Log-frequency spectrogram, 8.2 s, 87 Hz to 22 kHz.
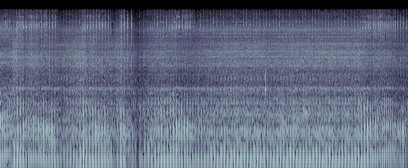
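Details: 1998 Aprilia Leonardo 125 scooter, left outside for a long time, carburetor just cleaned: stumbles and surges unevenly as the throttle opens, never pulling clean; the carb jet is still dirty and starving it of fuel, and a faulty membrane is also suspected.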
